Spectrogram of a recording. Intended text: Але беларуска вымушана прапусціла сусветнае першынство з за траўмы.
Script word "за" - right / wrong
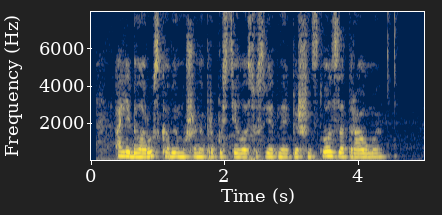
right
